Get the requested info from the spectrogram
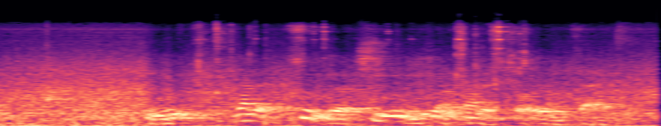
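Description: Speech only: a man lecturing in Mandarin.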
